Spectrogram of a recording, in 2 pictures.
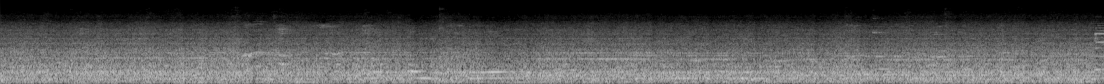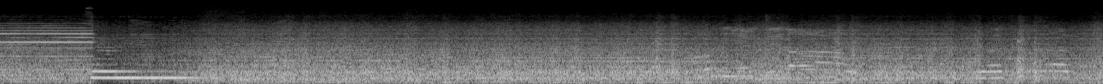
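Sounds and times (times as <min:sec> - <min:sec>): train engine and wheels rumbling: 0:00.0 - 0:22.0
two-tone train horn: 0:10.9 - 0:13.1.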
